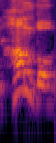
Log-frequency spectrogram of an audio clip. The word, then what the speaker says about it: Humble: that was taking place in Humble not humble humble for those outside of Greater Houston those folks out there would get mad if you put the H as his silent on Humble Texas for that but back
